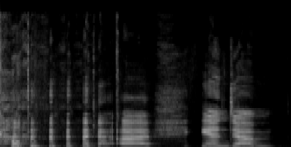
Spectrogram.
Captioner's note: laughs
